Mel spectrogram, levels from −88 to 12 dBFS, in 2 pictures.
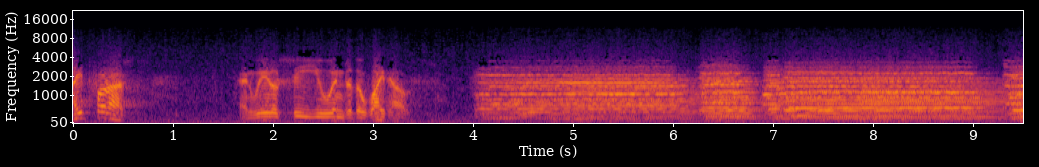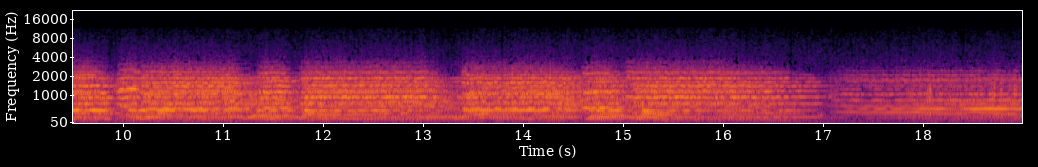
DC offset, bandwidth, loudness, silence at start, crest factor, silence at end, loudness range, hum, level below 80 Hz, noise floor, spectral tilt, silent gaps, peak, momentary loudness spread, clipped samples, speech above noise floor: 0.1%; 10.5 kHz; -18 LUFS; 0 s; 12 dB; 0 s; 5 LU; none; -54 dBFS; -50 dBFS; -6.5 dB/octave; none; -6 dBFS; 9 LU; under 0.1%; 30 dB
